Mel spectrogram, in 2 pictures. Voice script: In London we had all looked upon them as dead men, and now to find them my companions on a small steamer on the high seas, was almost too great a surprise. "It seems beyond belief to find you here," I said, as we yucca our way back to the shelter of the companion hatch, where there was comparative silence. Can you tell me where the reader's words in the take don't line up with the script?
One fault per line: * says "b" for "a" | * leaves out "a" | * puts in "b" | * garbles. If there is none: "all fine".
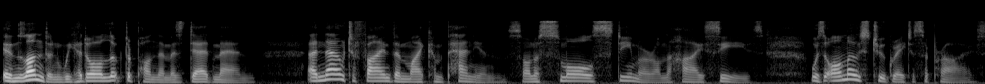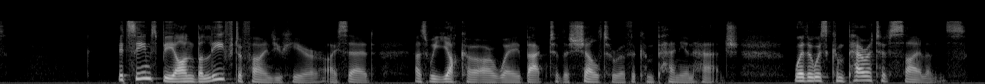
all fine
